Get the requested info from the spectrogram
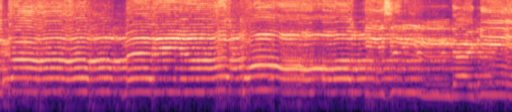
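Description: A boy singing a naat, an Urdu devotional song, solo into a microphone, holding long notes that bend and waver in pitch.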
